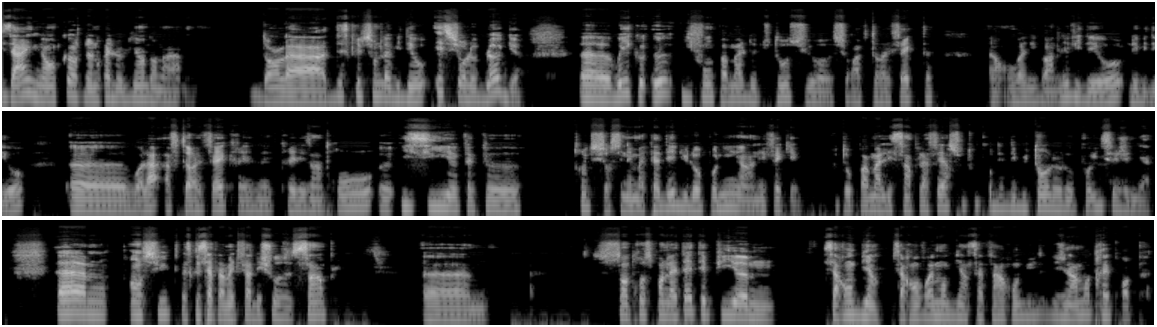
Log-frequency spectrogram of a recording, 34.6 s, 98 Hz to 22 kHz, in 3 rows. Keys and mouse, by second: 9.4 click.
